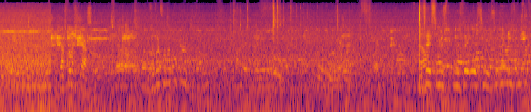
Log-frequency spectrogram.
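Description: A crowd of men murmurs nearby.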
